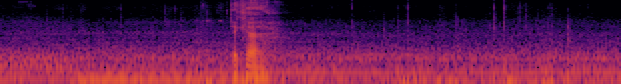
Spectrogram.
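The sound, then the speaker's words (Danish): A struggling car engine rumbles steadily, its low drone unsteady, with a brief harsher burst midway; the car sounds unhealthy and seems to be breaking down. A man speaks a few words over it. “Og hvis der er noget, jeg fucking ikke har brug for lige nu, så er det den her lorte bil, den går ned.”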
